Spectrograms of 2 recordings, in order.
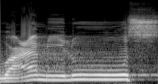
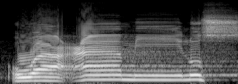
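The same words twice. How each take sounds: First: The lu vowel is lengthened before the s. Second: The lu vowel is short, running into the s. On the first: The speaker calls it wrong. "bukan lagi wa amilus ya, tidak seperti itu" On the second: The speaker calls it right. "huruf lu langsung sambung ke huruf so"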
